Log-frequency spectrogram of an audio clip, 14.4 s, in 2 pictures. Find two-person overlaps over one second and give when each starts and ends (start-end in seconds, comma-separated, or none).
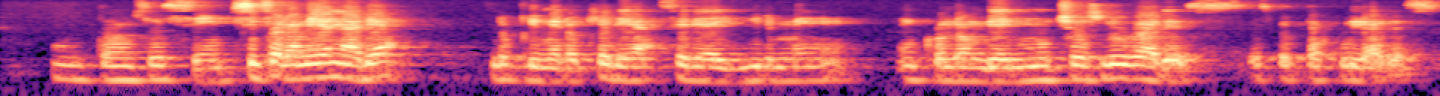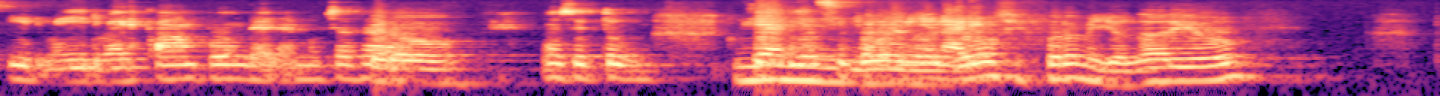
10.9-12.2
